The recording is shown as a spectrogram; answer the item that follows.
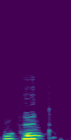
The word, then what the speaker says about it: Puka: The only thing is, you know, and I'm going to pronounce his name wrong, Puka? – No, that's right. Puka.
